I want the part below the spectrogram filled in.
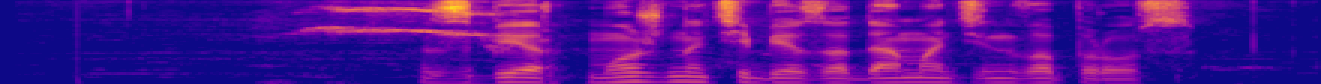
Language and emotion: Russian, neutral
